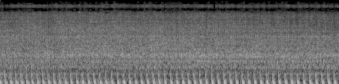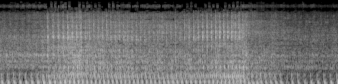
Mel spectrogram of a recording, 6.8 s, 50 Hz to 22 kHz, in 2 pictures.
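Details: Early-1970s Pacesetter Trailbuck mini bike on a test ride after fitting a new torque converter not set up for jack-shaft use; engine drones steadily, then revs flare under throttle without matching pull. Torque converter slipping.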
